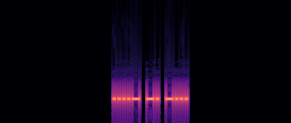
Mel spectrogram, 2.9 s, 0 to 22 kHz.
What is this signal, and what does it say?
Morse code, heard as a keyed tone, about 50 wpm, 700 Hz. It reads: 4NB
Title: All Cut Numbers - 3-Digit 50wpm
